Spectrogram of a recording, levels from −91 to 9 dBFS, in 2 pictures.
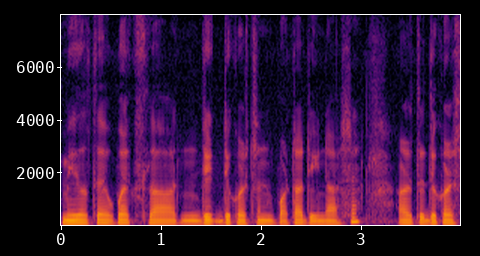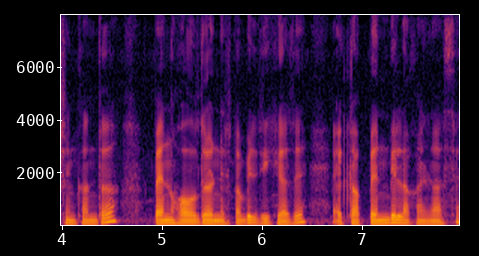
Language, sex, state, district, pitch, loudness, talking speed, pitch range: Nagamese, male, Nagaland, Kohima, 100 Hz, -20 LUFS, 195 wpm, 100-105 Hz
